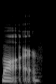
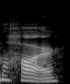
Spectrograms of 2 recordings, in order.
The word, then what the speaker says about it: Maher: I think his name is pronounced Maher, right? It's not Mahar.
